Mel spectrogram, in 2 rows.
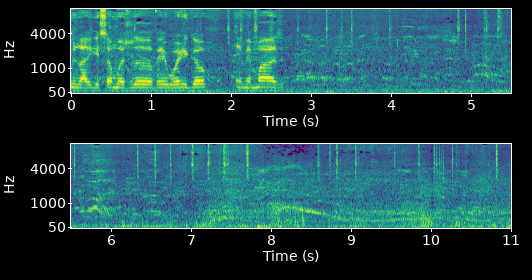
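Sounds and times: continuous low rumble: 0:00.0 - 0:11.0
voices in background: 0:00.0 - 0:11.0
car engine revving: 0:06.9 - 0:11.0.

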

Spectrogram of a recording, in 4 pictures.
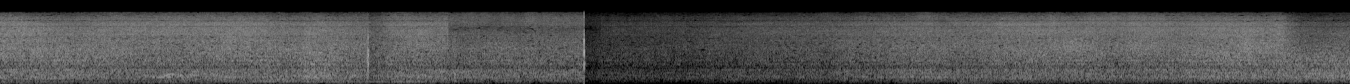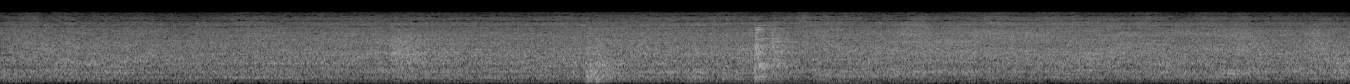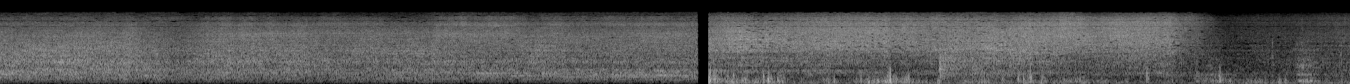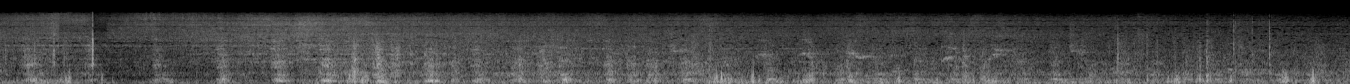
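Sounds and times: cutting torch hissing: 0:00.0 - 0:54.0.

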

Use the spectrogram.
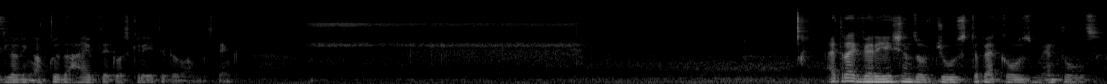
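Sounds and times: soft breath: 0:02.5 - 0:08.0
airy hiss with high whistle: 0:03.0 - 0:05.9.

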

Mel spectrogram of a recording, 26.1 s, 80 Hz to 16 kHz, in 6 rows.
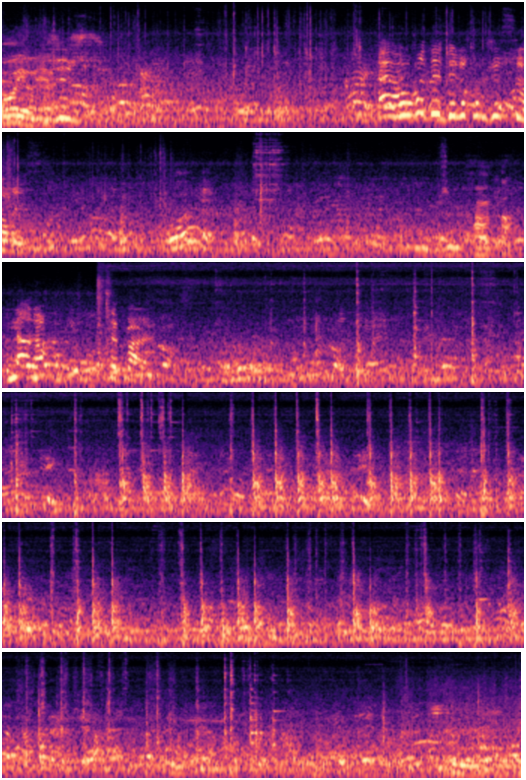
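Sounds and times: metal spatulas tapping and scraping: 0:10.9 - 0:24.2.

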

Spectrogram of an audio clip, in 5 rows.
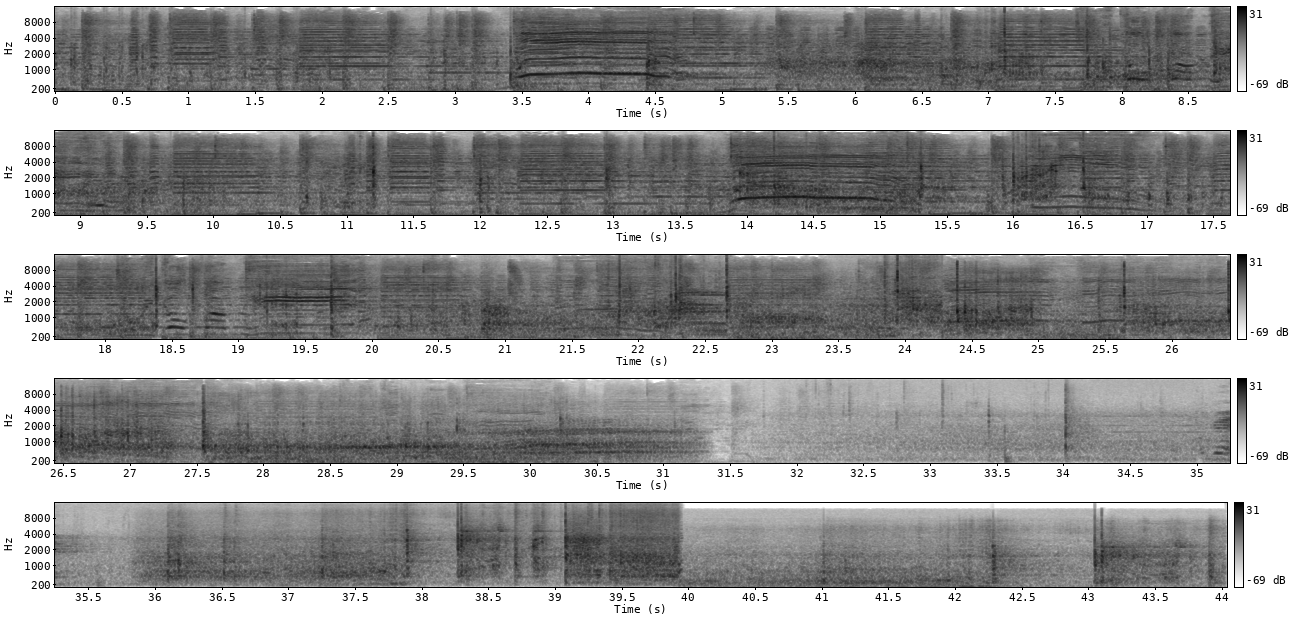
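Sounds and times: skateboard clacks: 0:00.0 - 0:30.3, 0:35.4 - 0:40.0, 0:41.9 - 0:44.0
skateboard wheels rolling on concrete: 0:00.0 - 0:44.0.

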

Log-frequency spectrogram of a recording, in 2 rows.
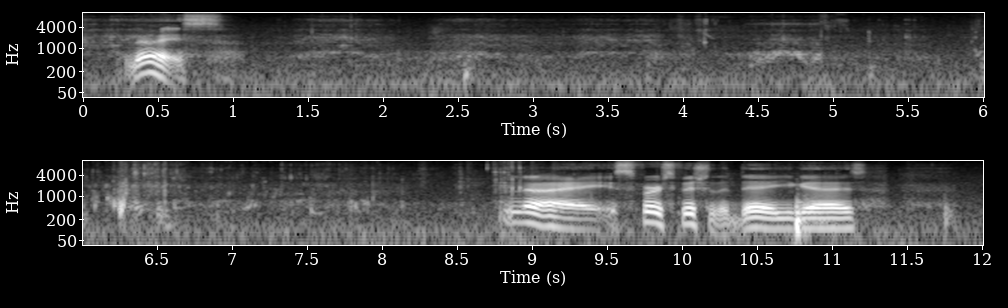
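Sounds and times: soft water sounds: 0:01.0 - 0:10.2
fish splashing in water: 0:05.9 - 0:08.2.

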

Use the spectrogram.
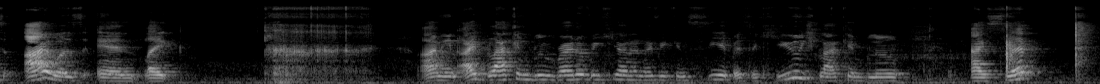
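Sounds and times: woman speaking: 0:00.0 - 0:01.9, 0:04.2 - 0:10.5.

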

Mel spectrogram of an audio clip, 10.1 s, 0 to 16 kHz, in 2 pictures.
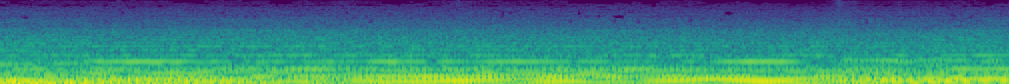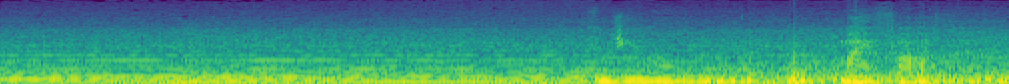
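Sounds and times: music: 0:00.0 - 0:10.0
deep rumble: 0:03.4 - 0:10.0.

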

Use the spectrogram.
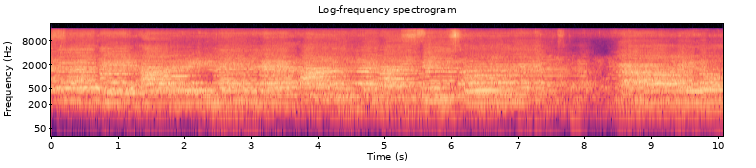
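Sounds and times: group singing in chorus: 0:00.0 - 0:07.5, 0:08.4 - 0:10.0
piano accordion: 0:00.0 - 0:10.0.

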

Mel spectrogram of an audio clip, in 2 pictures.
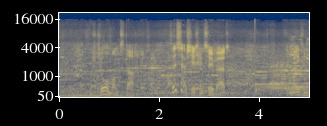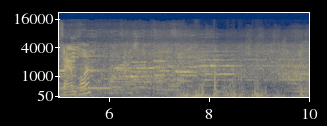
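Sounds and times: faint music: 0:00.0 - 0:10.0
wind gusts on microphone: 0:06.8 - 0:10.0.

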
